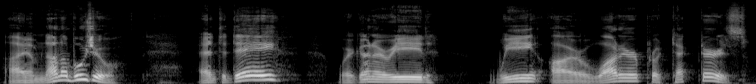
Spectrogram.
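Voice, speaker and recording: Picture a cheerful trickster who hosts a children's book show, played by a man. He exclaims heartily and welcomingly, with pitch that leaps around freely. Music plays along behind him. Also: very animated, slow pace. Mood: cheerful, excited. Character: Nanaboozhoo, cheerful storytelling trickster host character.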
